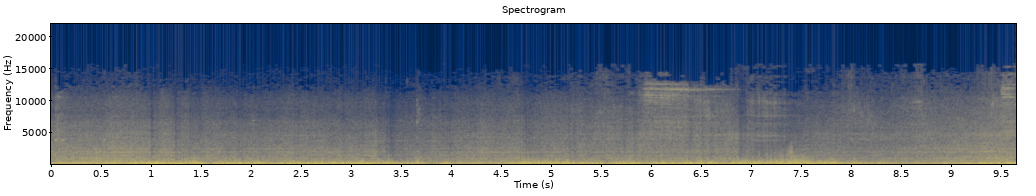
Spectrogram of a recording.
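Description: Freight train's multilevel autorack cars rolling past over the rails: a steady, loud rumble of steel wheels on track. Brief high-pitched wheel squeals come through about six seconds in and again near the end.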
